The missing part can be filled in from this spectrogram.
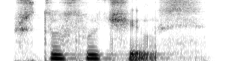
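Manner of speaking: scared, soft question; frightened. A narrator's reading. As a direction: ask in sudden alarm. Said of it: "испугался Петя". (испуганно)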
